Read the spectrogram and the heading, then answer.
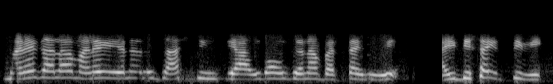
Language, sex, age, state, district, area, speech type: Kannada, female, 30-45, Karnataka, Chitradurga, rural, conversation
